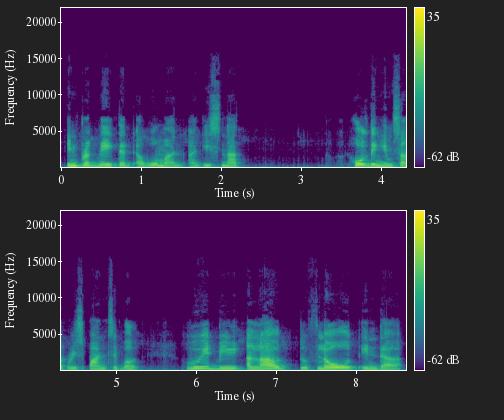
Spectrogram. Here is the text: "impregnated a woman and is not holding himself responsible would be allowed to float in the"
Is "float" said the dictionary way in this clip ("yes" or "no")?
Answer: yes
